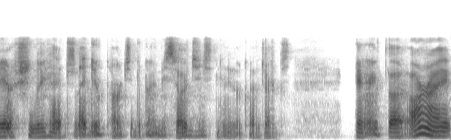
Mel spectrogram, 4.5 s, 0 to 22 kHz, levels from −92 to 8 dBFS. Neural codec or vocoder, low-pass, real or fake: autoencoder, 22.05 kHz, a latent of 192 numbers a frame, VITS, trained on one speaker; 7.2 kHz; fake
